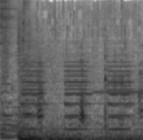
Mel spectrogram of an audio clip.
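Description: An edited-in electronic sound effect: a deep hit, then a repeating alarm-like tone in pulses about half a second long, under a man's gasp from the chilli heat.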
